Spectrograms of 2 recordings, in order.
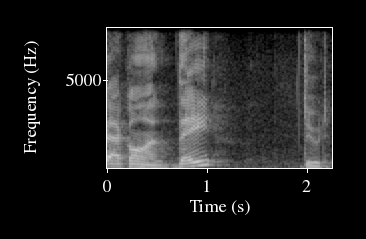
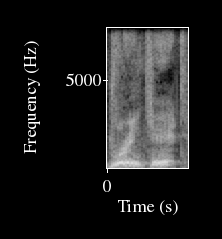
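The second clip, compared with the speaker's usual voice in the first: low, loud, aggressive voice. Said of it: "with an aggressive voice says".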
